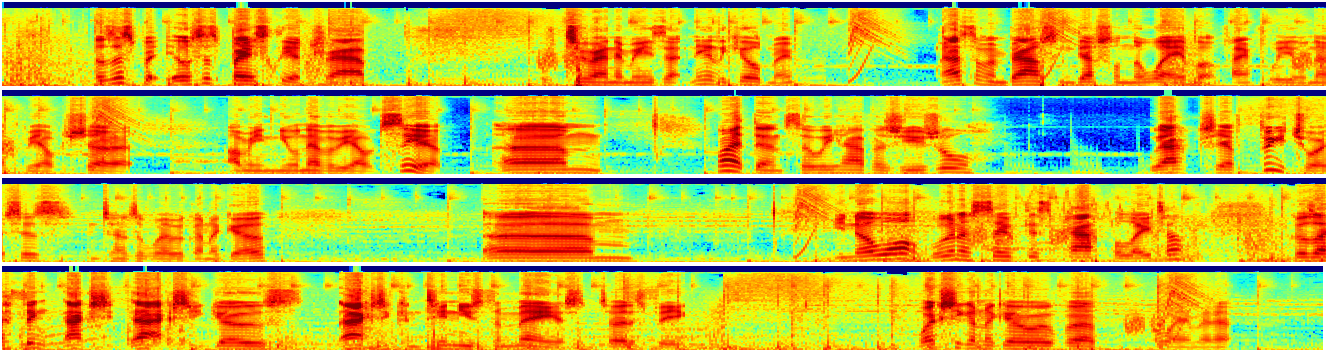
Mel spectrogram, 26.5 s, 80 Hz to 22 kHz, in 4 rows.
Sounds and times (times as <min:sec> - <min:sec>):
Music: 0:00.0 - 0:26.4
Speech: 0:00.5 - 0:01.8, 0:02.8 - 0:04.0, 0:04.7 - 0:09.6, 0:10.2 - 0:11.6, 0:12.4 - 0:14.6, 0:15.6 - 0:16.4, 0:17.4 - 0:23.3, 0:24.4 - 0:26.0.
